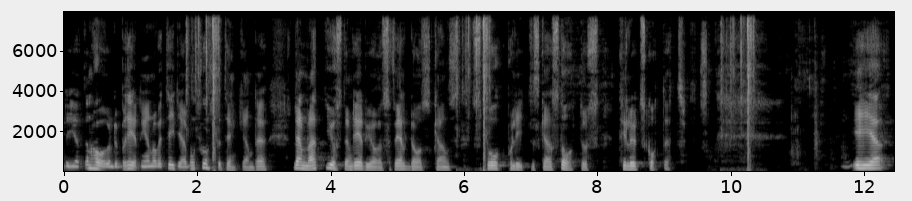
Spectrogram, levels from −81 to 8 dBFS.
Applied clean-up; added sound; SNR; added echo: classical method log-MMSE.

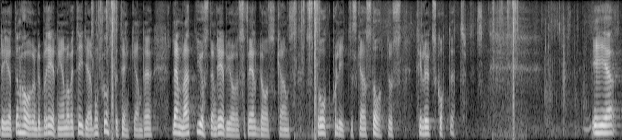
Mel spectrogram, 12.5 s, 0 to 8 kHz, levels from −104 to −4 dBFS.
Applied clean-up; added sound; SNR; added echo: none; Coin (dropping); 4 dB; none.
